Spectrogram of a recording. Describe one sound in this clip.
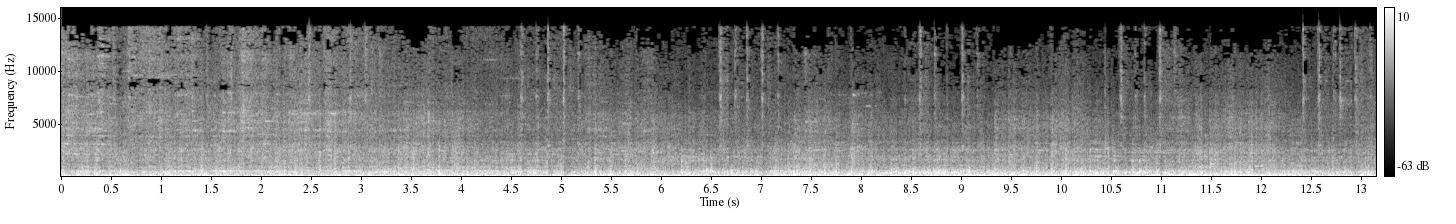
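Freight car wheels clack over rail joints.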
